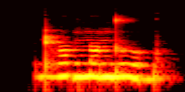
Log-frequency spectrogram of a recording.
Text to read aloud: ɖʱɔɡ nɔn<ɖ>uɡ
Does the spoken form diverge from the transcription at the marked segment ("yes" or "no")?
yes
